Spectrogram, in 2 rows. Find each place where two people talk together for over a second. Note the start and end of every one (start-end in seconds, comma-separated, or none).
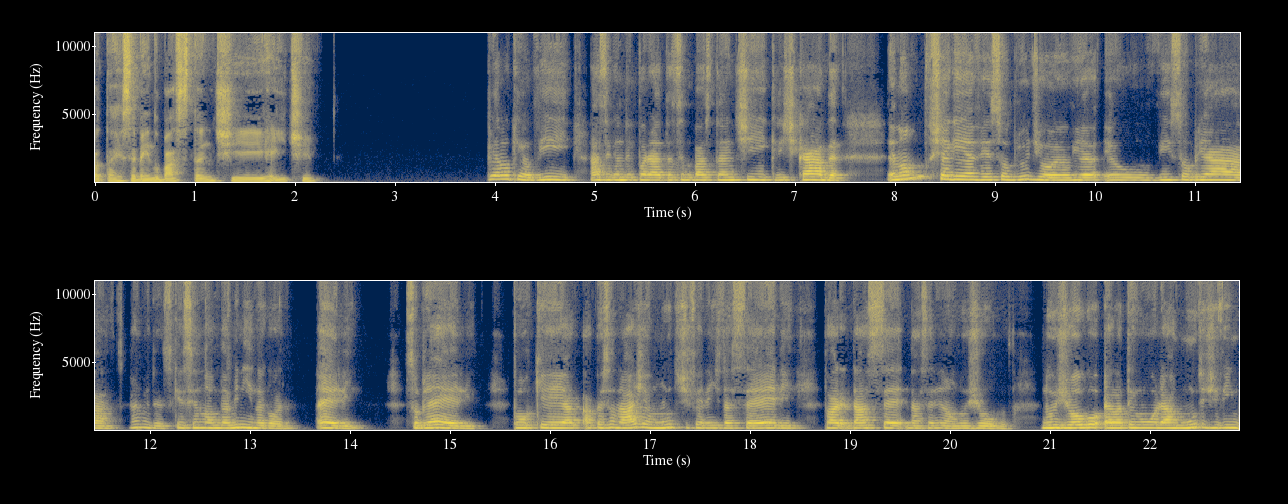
none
